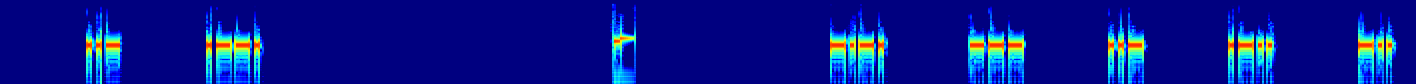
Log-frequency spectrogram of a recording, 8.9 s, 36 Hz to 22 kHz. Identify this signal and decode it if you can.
Morse code, heard as a keyed tone, about 40 wpm, spaced as for 14 wpm, 700 Hz. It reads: UP COULD
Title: 6x Character Spacing - Top 100 Words - 40wpm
